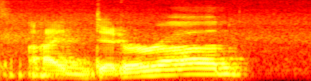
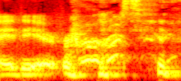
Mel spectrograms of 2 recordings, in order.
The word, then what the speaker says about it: Iditarod: I think that's pronounced Iditarod. – Oh, yeah, not Idiot Rod.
